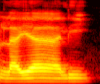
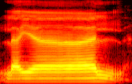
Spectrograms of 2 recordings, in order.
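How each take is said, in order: First: The word ends on a short i vowel. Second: The word ends on a bare l consonant. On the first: The speaker calls it wrong. "Jangan layali. Salah" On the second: The speaker calls it right. "Yang betul layal"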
